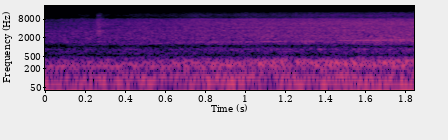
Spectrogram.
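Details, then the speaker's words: Axopar 28 (2019) boat, newly installed aft-cabin air conditioner running off inverter at 13.2 volts, fan-only mode, boat out of water: steady, even airy whoosh over a soft low hum, no rattles, ticks or wobble; blower fan runs normally. "So turn it on. Right now it's in fan only."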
